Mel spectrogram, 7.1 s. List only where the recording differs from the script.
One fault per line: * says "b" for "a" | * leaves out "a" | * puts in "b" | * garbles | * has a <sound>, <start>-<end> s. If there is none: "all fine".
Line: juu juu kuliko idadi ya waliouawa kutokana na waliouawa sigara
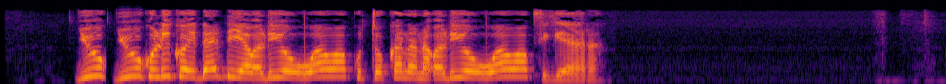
all fine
